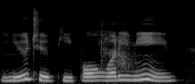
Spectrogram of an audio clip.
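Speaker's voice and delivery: usual speaking voice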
